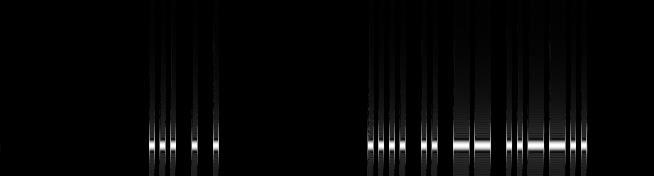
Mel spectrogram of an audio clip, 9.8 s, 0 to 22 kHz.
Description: Morse code, heard as a keyed tone, about 15 wpm, 700 Hz. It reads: SEE HIM?
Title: 4x Word-Spacing - Sentences from Top 100 Words - 15wpm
